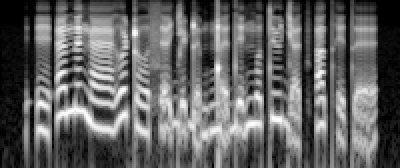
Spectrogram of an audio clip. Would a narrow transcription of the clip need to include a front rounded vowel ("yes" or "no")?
no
